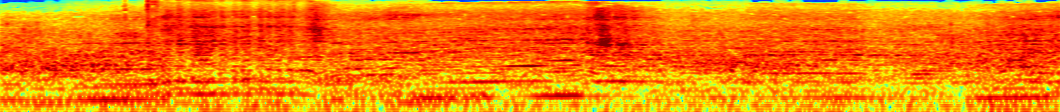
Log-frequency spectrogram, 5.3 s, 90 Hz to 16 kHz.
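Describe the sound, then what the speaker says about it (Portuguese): A KTM GT4 race car in Assetto Corsa Competizione on the Hungaroring circuit, its engine droning steadily and loud for the whole stretch, with no break and no voices. "eu tô pilotando um KTM"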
